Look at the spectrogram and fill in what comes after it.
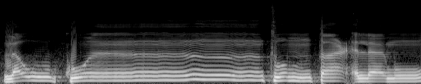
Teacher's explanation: bukan dimonyongin ketika ikhfa, tapi kembali ke harakat, ke tarqiq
